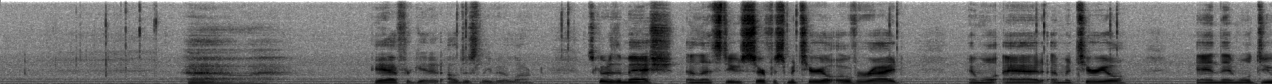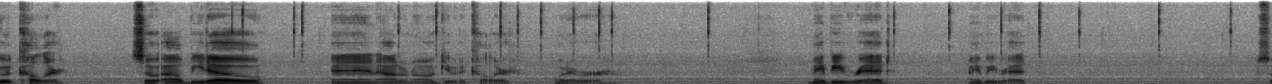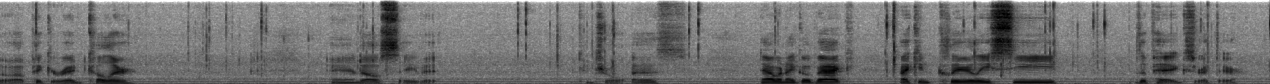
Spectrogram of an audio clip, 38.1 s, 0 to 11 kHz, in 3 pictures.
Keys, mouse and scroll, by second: 0.3-1.4 right drag, 0.5 w, 1.2 s, 4.5 click, 5.6 click, 7.8 click, 8.8 click, 10.3 click, 11.0 click, 15.0 click, 15.6 click, 16.6-17.0 drag, 17.4 drag, 17.8 click, 18.4 drag, 18.8-19.7 drag, 21.6-22.1 drag, 22.7-23.0 drag, 23.4-24.2 drag, 25.0 click, 26.6-27.0 scroll down 3, 27.8 ctrl+s, 28.2-28.6 scroll down 3, 29.0 ctrl+s, 30.5 click, 31.5 ctrl+s, 32.3 click, 33.2 right click, 33.3-37.7 typing, 34.5 right click, 37.3 right click.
